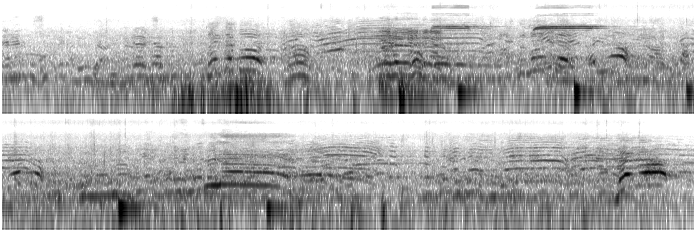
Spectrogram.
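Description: Water splashes as swimmers thrash through a pool.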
